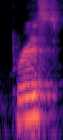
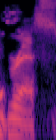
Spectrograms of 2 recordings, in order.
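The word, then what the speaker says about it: Brys: I say Briss, but I say Briss. If there's a choice between like regular human name like Bryce or like fantasy name like Briss, I always go with the fantasy name.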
